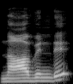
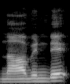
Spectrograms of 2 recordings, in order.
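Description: Both takes have the same delivery.

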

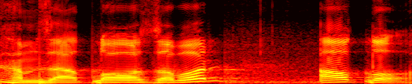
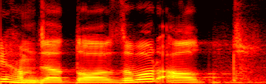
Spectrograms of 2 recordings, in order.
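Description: First: The final consonant is released with an echoing bounce. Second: The final consonant is cut off without any bounce. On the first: The speaker calls it right. "এইখানে কলকলা করলে" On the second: The speaker calls it wrong. "আর যদি অশুদ্ধ পড়ি"

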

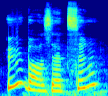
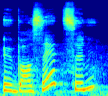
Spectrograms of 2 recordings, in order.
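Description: First: The stress is on the prefix über. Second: The stress is after the prefix über. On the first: It means to ferry across. "Тут ми наголошуємо префікс «über»" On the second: It means to translate. "Але коли це übersetzen"

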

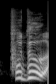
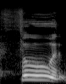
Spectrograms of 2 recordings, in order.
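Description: First: The word starts with a p-like sound. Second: The word starts with an f sound. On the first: The speaker calls it wrong. "이거 푸드 아니에요, 절대" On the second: The speaker calls it right. "food예요, food. 위치 아랫입술"

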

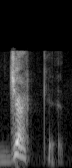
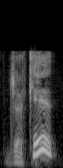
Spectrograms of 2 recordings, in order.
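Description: First: The stress is on the first syllable. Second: The stress is on the second syllable. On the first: The speaker calls it right. "Jack is in bold letters, which means that's the strong syllable" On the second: The speaker calls it wrong. "It's not jacket"

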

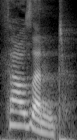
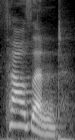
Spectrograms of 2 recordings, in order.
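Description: Both takes have the same delivery.

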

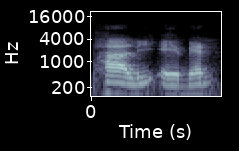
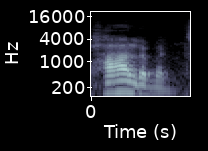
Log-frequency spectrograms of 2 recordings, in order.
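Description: First: The word is sounded out letter by letter. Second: The word is said in its usual reduced form. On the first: The speaker calls it wrong. "ถ้าเราอ่านกันตามตัวอักษรเราอ่าน" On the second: The speaker calls it right. "แต่ว่ามันต้องอ่านว่า"

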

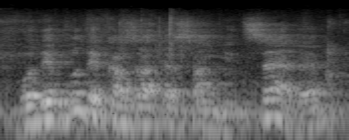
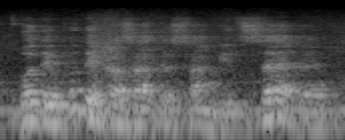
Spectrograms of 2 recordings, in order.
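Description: No difference in how they are said.

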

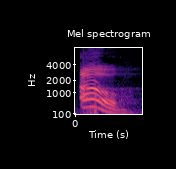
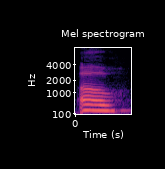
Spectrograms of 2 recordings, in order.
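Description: First: It is said with strong passion. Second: It is said flatly, without feeling.

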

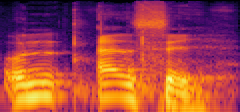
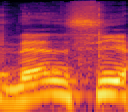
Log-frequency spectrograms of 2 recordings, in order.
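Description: First: It begins with a long, held n sound. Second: It begins with a short, plain n sound. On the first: The speaker calls it right. "낸시 하면은 은앤시 하는 거죠" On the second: The speaker calls it wrong. "우리 식으로 이렇게 낸시 하면은 이거는 영어는 파닉스가 아닌 거예요"

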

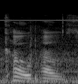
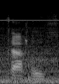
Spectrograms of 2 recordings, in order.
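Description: First: The first syllable has a full, stressed 'oh' vowel. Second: The first syllable has a weak, reduced 'uh' vowel. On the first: The speaker calls it right. "You got to put the emphasis on the co" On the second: The speaker calls it wrong. "You don't say ca-host"

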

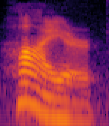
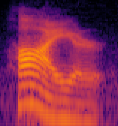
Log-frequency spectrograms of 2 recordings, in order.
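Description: The two takes are said the same way.

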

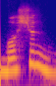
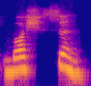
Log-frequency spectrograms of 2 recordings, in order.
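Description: First: The middle sounds are merged into one. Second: The middle sounds are kept clearly separate. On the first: The speaker calls it wrong. "Jadi nggak boleh langsung boschun gitu" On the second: The speaker calls it right. "Tetap harus dibedain"

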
